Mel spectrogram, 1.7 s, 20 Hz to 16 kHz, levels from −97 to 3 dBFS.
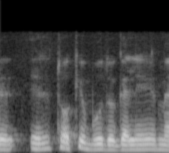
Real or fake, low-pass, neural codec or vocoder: real; 7.2 kHz; none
